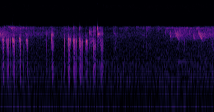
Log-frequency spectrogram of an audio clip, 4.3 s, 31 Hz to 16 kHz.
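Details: Black storks in Estonia at the nest on 29 May 2012, around nest changeover and feeding; a quick series of harsh, clipped notes for about two seconds, then fainter, scattered calls.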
